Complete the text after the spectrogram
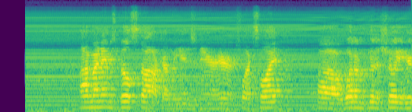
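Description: A man speaks calmly and explains, close to a microphone.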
